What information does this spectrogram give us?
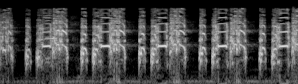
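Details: Female grey francolin calling: loud, harsh, broadband notes given in a steady, rapid series of about two per second, each note grating and squawk-like, with a faint low hum beneath.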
